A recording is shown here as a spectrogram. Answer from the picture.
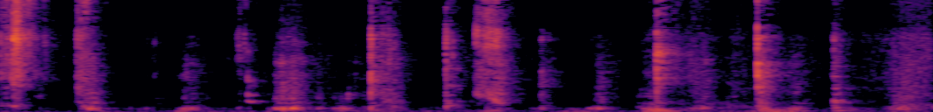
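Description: A person chewing a mouthful of sushi roll close to the microphone: an irregular run of soft mouth clicks and crunches, about two or three a second.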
